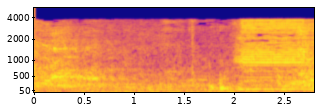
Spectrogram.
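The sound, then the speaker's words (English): A quiz game buzzer, pressed by a contestant, cuts in loudly partway through and holds as a steady, harsh electric drone, after a stretch of soft murmuring background noise. “Fingers on buzzers, please.”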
